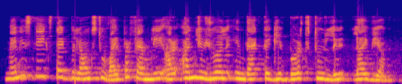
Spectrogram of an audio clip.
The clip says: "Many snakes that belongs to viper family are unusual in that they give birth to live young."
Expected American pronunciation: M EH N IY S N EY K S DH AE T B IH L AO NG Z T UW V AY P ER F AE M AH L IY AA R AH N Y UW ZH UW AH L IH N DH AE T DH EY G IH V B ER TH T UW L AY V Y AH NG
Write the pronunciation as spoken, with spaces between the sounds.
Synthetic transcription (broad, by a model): M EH N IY S N EY K S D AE T B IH L AO NG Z T UW V AY P ER F AE M AH L IY AA R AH N Y UW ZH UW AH L IH N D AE T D EY G IH V B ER T T UW L AY V Y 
